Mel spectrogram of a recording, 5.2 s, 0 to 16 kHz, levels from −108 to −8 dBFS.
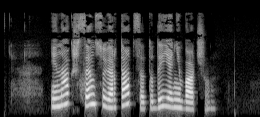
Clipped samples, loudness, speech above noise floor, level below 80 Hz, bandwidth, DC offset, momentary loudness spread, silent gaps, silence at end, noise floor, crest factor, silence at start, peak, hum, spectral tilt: under 0.1%; -23 LUFS; 56 dB; -82 dBFS; 11.5 kHz; under 0.1%; 11 LU; none; 0.95 s; -79 dBFS; 20 dB; 1.05 s; -6 dBFS; none; -4 dB/octave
